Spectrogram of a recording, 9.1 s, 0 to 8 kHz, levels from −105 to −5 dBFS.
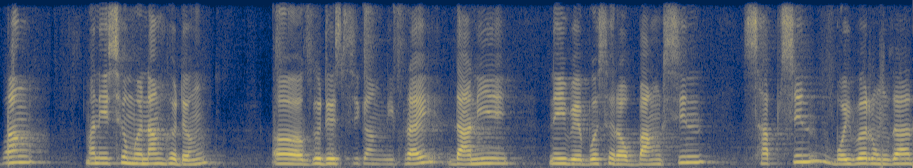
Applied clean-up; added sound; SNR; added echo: neural separator model SepFormer DNS4.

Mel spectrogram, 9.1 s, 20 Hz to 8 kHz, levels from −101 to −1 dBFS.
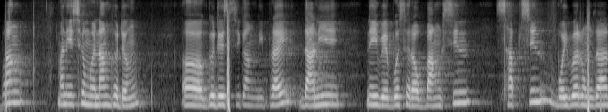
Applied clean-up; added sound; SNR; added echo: none; none; none; none.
